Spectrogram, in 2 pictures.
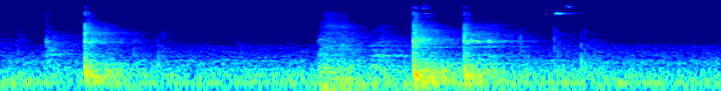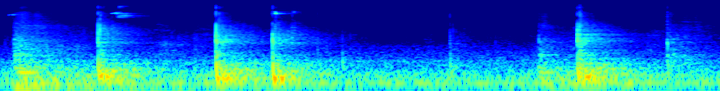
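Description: A basketball bouncing on a hardwood gym court: about ten separate thuds at irregular intervals, each ringing on in the echo of the large hall.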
